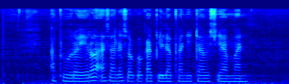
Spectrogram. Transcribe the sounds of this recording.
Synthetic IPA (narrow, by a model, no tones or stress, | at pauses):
ʔab̥ṳɾɔiɾɔʔa̰salesɔkɔkab̥i̤lab̥a̤niɖ̪̥a̤usijaman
